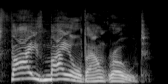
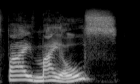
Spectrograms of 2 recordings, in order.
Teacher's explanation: We often drop the S, the plural S.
